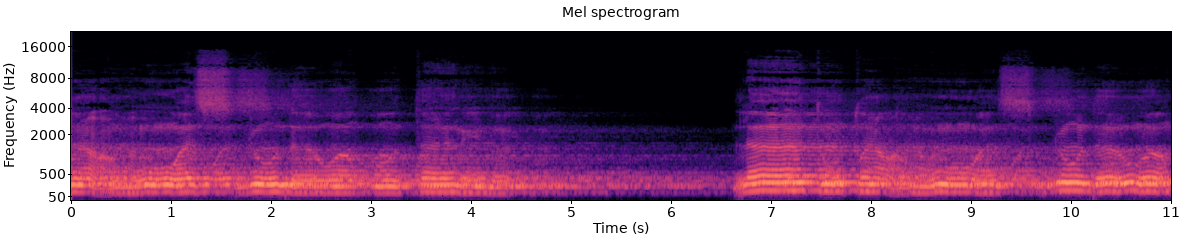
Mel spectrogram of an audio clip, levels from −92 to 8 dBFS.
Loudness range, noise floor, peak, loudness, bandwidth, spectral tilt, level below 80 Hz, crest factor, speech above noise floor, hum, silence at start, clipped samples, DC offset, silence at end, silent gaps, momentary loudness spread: 6 LU; -41 dBFS; -8 dBFS; -21 LUFS; 10.5 kHz; -7.5 dB/octave; -68 dBFS; 14 dB; 22 dB; none; 0 s; under 0.1%; under 0.1%; 0 s; none; 18 LU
